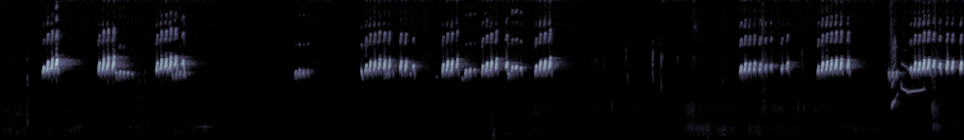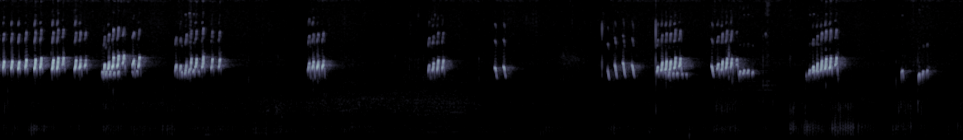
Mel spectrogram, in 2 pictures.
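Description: Ducklings peeping in clusters of rapid, loud, high cheeps, with a kitten purring faintly and low underneath.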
